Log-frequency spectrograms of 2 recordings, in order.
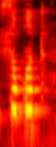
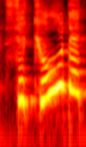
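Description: First: The vowels are said plain and short. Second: The vowels are said long and soft. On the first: The speaker calls it wrong. "Sukut ne ya?" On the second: The speaker calls it right. "Hayır"

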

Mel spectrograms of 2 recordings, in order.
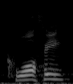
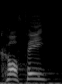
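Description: First: The word is said in a New York accent. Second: The word is said in the speaker's usual accent.

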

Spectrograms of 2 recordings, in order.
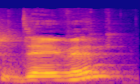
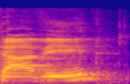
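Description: First: The name is said with an English accent. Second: The name is said with a Spanish accent. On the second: "The Spanish accent, it's"

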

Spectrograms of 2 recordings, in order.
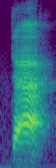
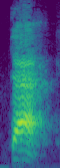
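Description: No difference in how they are said.

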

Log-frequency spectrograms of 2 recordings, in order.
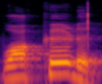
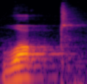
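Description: First: The ending is said as an extra syllable. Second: The word ends in a short t sound. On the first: The speaker calls it wrong. "ಅಂತ ಹೇಳಬಾರ್ದು" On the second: The speaker calls it right. "ಕೆ ಟಿ pronounce ಬರಬೇಕು"

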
